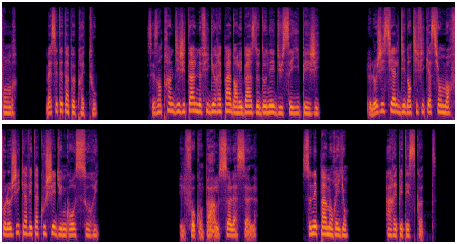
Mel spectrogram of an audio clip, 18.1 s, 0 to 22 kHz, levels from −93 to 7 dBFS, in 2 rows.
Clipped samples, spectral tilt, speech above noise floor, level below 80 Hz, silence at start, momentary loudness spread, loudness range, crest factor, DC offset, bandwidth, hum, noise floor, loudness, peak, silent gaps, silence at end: under 0.1%; -4 dB/octave; over 69 dB; -58 dBFS; 0 s; 14 LU; 5 LU; 18 dB; under 0.1%; 19 kHz; none; under -90 dBFS; -21 LUFS; -6 dBFS; 0.31-0.86 s, 1.93-2.91 s, 6.38-7.29 s, 11.02-12.60 s, 14.19-15.07 s, 16.02-16.72 s; 0.4 s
